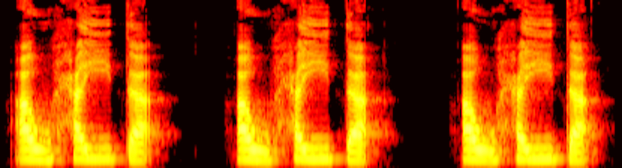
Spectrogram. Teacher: तो आप पहले से देखकर बोलेंगे हमज़ा पर वाउलीन है। हा पर या लीन है और इसको हम हलक से अदा करेंगे नरम आवाज़ के साथ जल्दी। और ता पर हरकतें जल्दी पढ़ेंगे।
